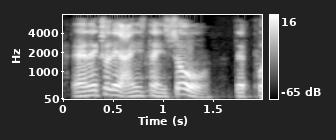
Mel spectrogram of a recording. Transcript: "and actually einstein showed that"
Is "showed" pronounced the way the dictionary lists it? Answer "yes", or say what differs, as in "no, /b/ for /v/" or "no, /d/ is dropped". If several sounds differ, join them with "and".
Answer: no, /s/ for /ʃ/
